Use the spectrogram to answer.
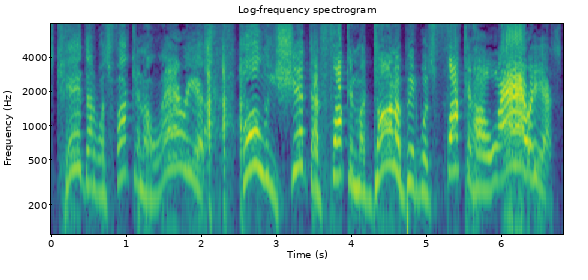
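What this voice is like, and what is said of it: Heavy Boston accent impression. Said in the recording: “That heavy Boston accent”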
